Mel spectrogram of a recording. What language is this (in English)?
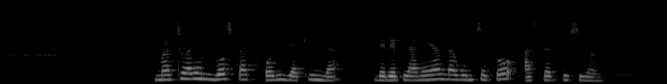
Basque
